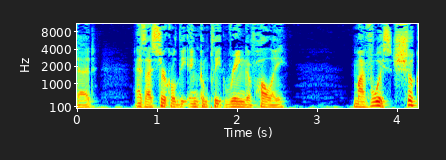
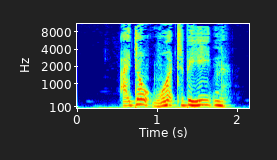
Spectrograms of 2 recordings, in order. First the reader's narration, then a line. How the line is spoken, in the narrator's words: he said, and his voice shook a lot more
